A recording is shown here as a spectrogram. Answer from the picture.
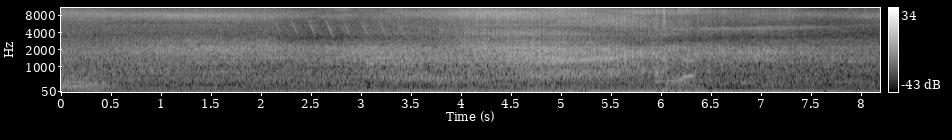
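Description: Road traffic: a vehicle passing close by, its sound swelling to a peak about five seconds in and then fading, over a steady low rumble.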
